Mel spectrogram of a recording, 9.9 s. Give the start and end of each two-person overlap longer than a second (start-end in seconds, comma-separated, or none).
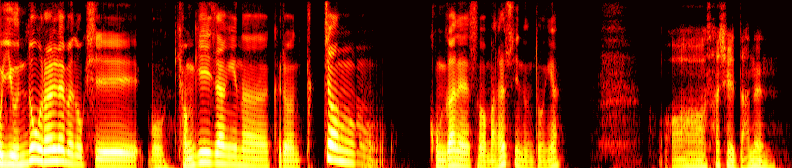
none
